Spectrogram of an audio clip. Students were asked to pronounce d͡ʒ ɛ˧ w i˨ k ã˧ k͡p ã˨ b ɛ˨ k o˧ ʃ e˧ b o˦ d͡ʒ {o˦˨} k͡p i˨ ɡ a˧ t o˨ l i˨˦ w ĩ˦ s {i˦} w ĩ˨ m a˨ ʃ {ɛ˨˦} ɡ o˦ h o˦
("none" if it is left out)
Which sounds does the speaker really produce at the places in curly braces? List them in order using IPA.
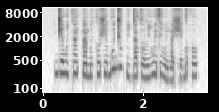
o˦˨, i˦˨, ɛ˨˦

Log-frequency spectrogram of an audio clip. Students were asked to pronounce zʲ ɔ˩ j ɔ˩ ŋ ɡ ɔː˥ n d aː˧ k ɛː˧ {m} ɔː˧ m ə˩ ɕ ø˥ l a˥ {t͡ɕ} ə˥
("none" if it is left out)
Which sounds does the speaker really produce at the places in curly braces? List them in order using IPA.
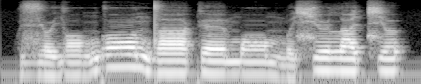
m, t͡ɕ

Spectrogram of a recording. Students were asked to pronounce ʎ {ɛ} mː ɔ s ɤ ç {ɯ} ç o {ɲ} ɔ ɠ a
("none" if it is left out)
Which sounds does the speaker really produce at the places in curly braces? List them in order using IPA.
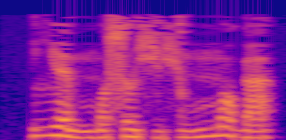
ɛ, ɯ, mː

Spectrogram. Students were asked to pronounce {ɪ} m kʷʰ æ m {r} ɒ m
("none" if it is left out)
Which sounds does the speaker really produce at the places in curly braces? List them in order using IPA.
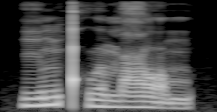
i, ʕ

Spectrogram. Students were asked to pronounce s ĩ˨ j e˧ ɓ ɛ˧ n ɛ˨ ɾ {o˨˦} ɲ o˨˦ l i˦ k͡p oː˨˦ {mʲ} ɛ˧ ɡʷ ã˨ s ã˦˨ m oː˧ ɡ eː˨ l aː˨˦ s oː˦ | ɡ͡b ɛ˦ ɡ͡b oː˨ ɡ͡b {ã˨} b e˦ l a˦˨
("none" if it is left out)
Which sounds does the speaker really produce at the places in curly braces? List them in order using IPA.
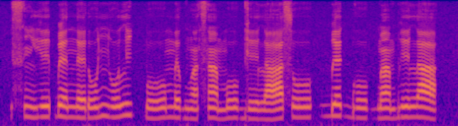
o˨˦, m, ã˧

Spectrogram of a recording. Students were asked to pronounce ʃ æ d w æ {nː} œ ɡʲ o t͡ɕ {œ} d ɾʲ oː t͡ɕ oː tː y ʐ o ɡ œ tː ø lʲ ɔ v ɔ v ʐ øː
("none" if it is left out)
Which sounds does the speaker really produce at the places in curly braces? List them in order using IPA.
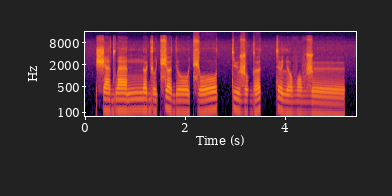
nː, œ

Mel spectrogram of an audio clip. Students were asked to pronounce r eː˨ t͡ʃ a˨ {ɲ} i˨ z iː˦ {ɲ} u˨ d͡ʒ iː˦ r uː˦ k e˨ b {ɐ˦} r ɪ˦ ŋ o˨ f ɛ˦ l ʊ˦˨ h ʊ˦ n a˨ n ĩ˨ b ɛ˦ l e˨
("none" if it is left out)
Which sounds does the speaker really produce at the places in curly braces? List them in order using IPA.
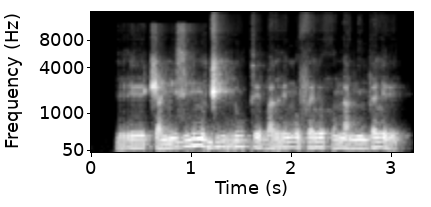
ɲ, n, a˦

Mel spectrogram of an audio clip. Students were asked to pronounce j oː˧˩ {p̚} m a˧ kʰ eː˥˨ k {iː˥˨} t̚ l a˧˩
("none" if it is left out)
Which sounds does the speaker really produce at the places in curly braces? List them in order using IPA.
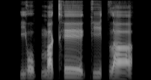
p̚, iː˥˨

